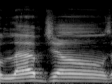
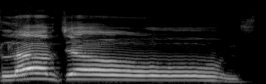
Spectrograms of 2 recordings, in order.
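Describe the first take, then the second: First: Said in the usual way. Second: Love Jones stretched out slowly, swooning; gushing. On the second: Real, not acted. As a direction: savour "Love Jones" like a dear memory. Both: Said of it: "Oh, y'all, yes".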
